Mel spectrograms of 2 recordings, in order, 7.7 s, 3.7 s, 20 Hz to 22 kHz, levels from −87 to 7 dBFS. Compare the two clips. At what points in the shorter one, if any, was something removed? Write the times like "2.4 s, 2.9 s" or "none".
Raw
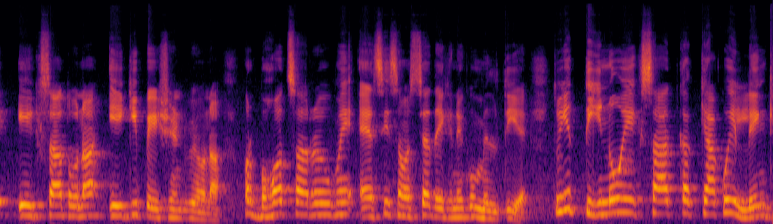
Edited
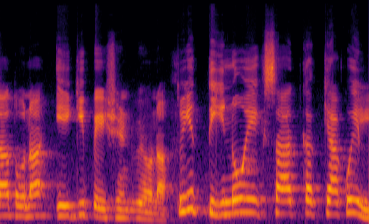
1.7 s

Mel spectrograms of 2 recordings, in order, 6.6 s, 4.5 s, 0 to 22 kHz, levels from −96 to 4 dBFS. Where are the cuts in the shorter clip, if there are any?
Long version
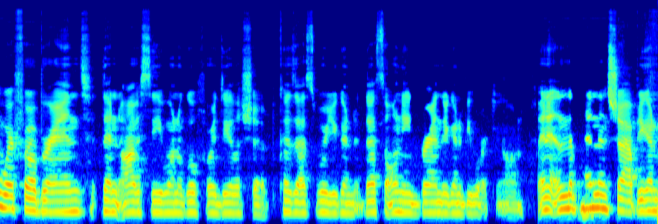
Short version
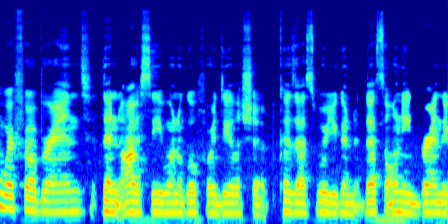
none

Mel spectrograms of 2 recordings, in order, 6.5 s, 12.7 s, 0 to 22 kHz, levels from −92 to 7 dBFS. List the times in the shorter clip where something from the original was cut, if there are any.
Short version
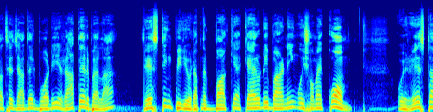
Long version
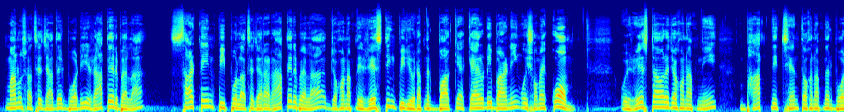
2.1 s

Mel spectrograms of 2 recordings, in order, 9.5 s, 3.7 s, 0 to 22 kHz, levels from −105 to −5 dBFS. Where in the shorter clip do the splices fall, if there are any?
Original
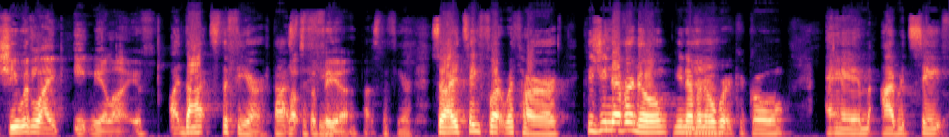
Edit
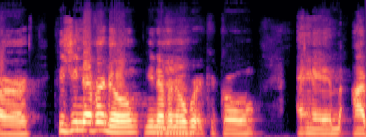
none

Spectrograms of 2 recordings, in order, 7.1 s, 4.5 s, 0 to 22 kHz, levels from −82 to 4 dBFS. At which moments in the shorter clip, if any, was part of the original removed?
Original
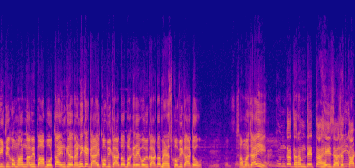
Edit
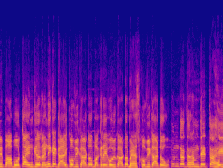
3.4 s

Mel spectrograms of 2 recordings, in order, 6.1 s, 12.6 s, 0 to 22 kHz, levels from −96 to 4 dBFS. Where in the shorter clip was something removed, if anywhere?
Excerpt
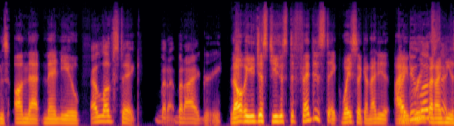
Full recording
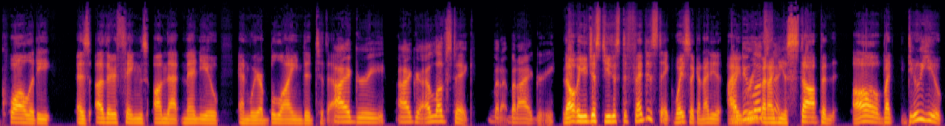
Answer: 1.1 s

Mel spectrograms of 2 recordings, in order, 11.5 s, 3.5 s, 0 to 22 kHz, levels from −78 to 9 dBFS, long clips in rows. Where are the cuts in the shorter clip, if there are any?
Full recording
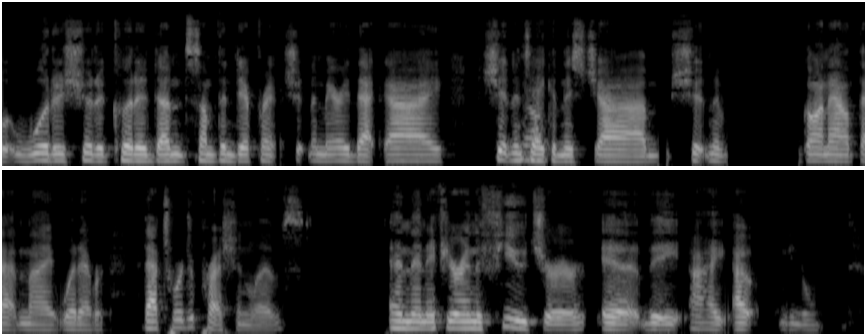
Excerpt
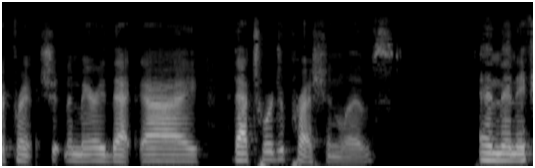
1.4 s

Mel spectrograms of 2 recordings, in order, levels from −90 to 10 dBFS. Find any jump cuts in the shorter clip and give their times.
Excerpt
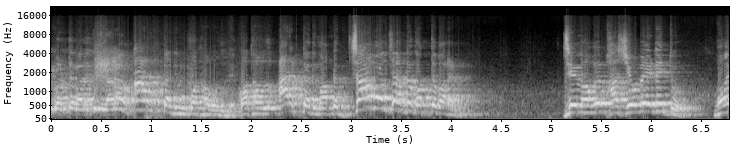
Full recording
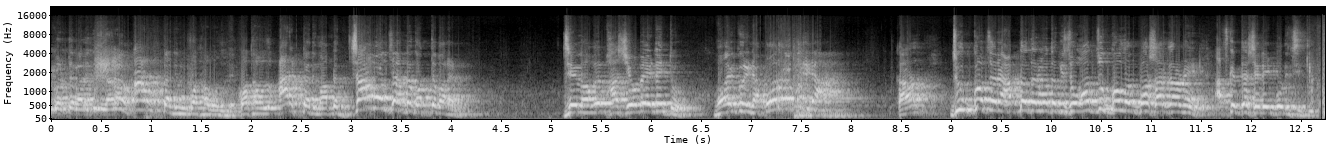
none

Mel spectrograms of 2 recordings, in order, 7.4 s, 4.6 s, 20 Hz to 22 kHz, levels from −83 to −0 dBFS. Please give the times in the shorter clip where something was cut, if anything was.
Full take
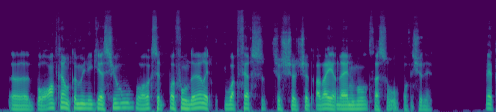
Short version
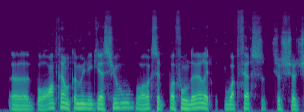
none

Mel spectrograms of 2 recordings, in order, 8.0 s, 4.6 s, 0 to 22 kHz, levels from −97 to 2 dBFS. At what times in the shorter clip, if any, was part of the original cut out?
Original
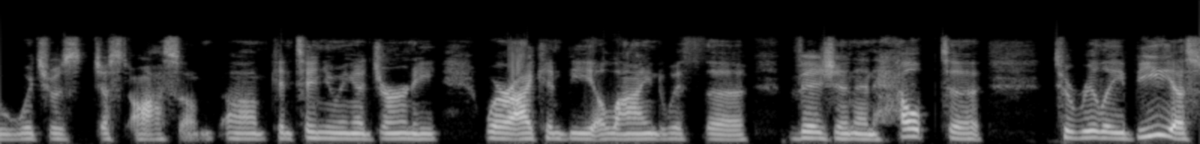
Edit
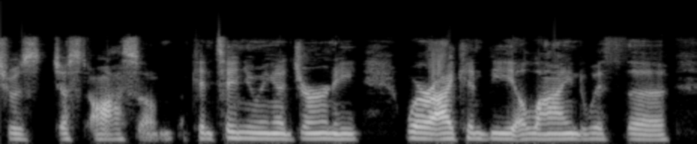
1.2 s

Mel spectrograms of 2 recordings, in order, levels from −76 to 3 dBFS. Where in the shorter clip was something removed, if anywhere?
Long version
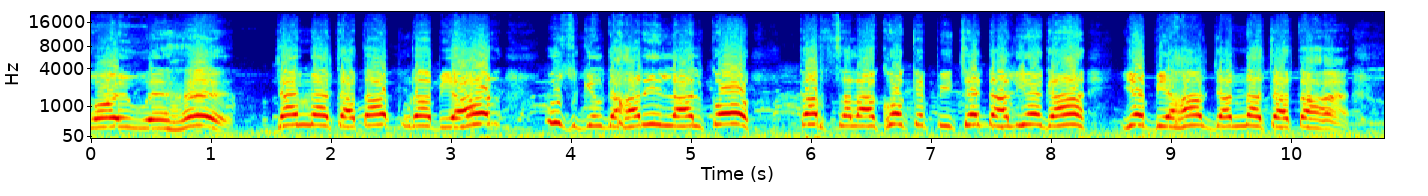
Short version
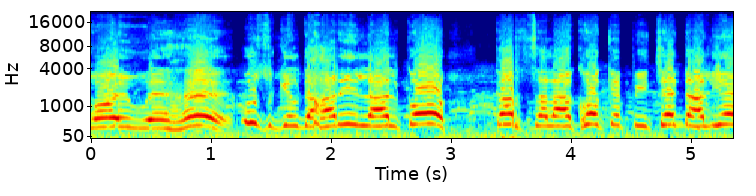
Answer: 1.2 s

